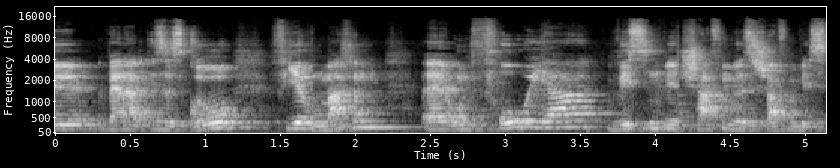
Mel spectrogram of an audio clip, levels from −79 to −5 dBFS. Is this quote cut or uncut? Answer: cut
